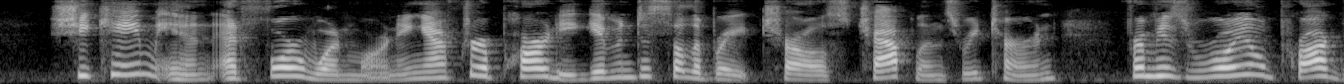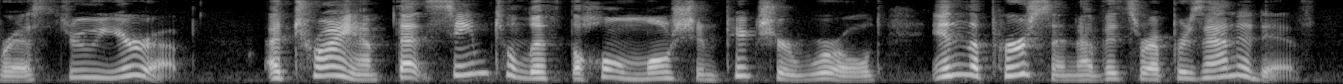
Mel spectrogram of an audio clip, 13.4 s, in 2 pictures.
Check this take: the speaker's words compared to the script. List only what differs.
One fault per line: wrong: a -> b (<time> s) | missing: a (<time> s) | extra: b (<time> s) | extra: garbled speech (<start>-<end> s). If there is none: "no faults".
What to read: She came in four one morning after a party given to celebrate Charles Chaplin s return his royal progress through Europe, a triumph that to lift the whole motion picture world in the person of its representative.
extra: at (1.1 s)
extra: from (5.6 s)
extra: seemed (8.9 s)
